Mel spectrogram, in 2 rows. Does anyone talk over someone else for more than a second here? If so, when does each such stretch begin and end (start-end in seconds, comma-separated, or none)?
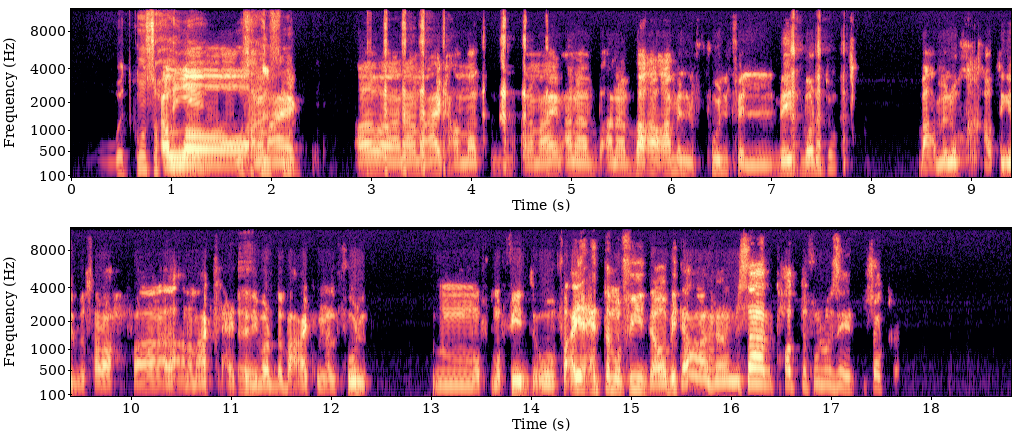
0.9-2.2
